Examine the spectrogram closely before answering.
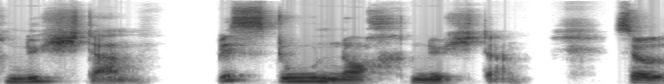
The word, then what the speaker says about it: nüchtern: And in the word nüchtern, it makes a sh sound.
